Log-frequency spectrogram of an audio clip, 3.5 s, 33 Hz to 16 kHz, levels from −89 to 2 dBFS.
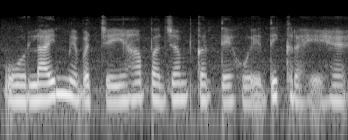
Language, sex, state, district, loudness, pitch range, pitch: Hindi, female, Himachal Pradesh, Shimla, -15 LUFS, 185-210 Hz, 195 Hz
